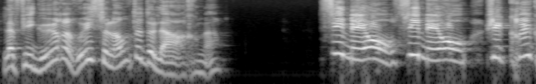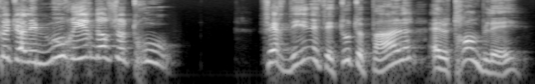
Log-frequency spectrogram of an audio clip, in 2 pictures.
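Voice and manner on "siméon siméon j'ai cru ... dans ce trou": high, loud tearful cry of relief. Acted. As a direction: sob out his name after the fright. Ernest weeping after rescue.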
